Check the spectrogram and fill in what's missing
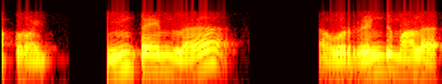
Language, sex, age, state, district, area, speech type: Tamil, male, 18-30, Tamil Nadu, Ariyalur, rural, conversation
